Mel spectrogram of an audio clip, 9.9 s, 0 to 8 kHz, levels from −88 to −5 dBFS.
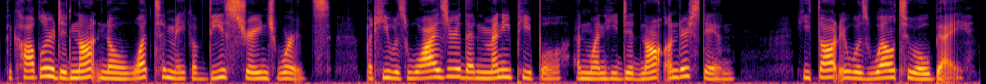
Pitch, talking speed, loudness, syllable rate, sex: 225 Hz, 195 wpm, -19 LUFS, 4.8 syllables/s, female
